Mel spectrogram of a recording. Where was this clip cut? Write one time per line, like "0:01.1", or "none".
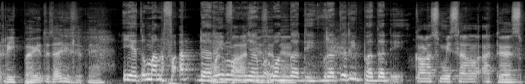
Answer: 0:04.1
